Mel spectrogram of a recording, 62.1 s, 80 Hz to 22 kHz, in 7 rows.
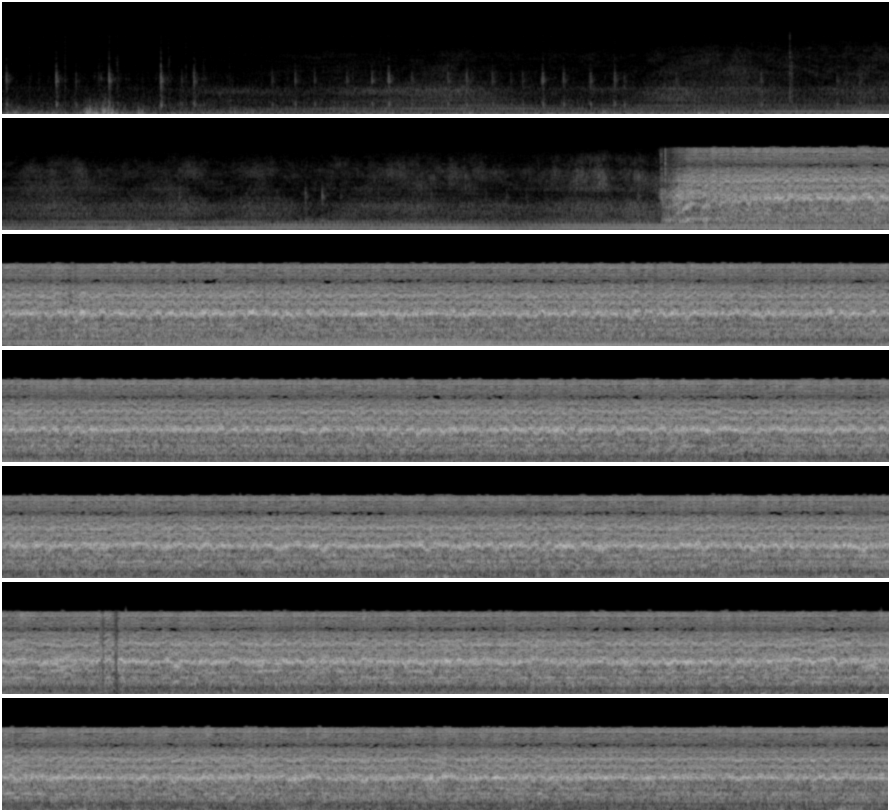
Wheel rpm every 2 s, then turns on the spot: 0, 0, 0, 0, 0, 0, 0, 10, 150, 160, 160, 160, 160, 160, 160, 160, 160, 160, 160, 160, 170, 160, 160, 160, 160, 160, 160, 160, 160, 170, 160.
none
